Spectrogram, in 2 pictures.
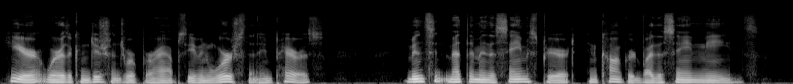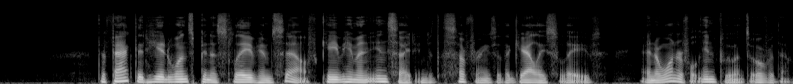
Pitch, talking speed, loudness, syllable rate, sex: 105 Hz, 195 wpm, -20 LUFS, 5.8 syllables/s, male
